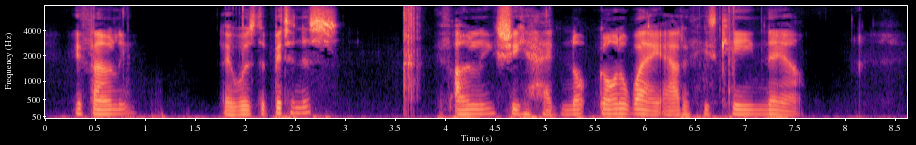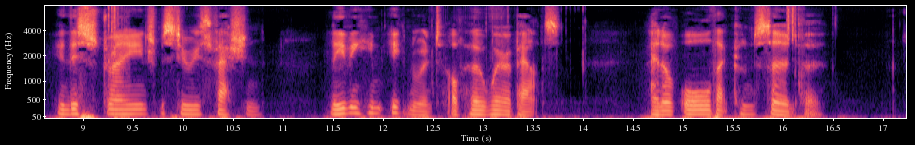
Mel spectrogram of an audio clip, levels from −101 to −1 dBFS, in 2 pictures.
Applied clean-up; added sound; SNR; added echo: neural mask model Resemble Enhance denoiser.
